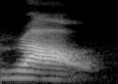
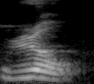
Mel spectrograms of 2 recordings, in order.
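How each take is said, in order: First: The vowel sounds like 'ow'. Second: The vowel sounds like 'oh'. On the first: It means a quarrel. "उसे हम कहते हैं राव" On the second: It means a line of things. "उसे हम कहते हैं रो"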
